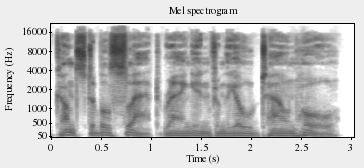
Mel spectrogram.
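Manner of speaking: ordinary delivery, nothing marked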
